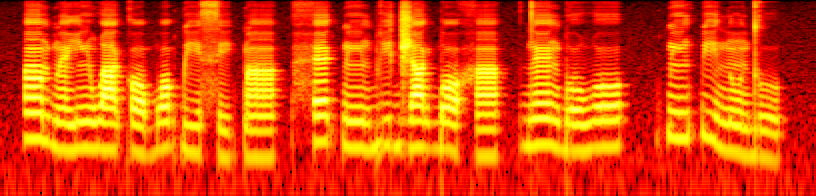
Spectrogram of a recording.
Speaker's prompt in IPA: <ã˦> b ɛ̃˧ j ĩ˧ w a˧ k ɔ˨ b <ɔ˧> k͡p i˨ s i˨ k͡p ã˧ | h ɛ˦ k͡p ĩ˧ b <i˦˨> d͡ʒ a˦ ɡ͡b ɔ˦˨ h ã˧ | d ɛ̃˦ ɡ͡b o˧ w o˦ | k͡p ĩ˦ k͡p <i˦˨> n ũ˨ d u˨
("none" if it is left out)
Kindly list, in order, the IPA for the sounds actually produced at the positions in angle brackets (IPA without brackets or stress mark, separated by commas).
ã˦, ɔ˧, i˦, i˦˨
